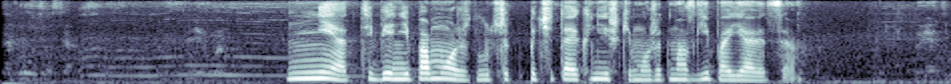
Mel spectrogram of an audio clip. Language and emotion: Russian, angry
